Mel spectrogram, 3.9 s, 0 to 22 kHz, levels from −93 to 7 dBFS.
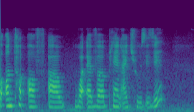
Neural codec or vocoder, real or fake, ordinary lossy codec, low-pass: none; real; none; none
